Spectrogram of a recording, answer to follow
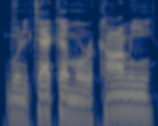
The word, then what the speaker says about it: Munetaka Murakami: I believe they will try to sign Munetaka Murakami. I believe that's how you pronounce his name.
